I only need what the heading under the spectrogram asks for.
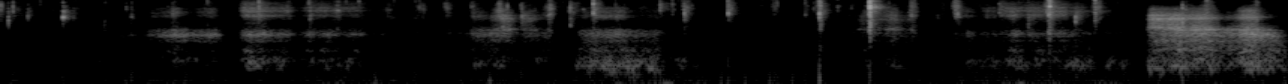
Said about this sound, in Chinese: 呼吸声好重，别紧张，没关系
